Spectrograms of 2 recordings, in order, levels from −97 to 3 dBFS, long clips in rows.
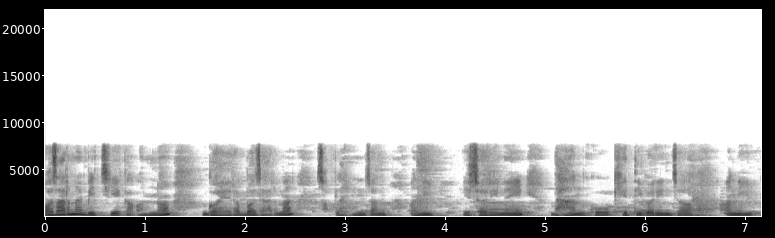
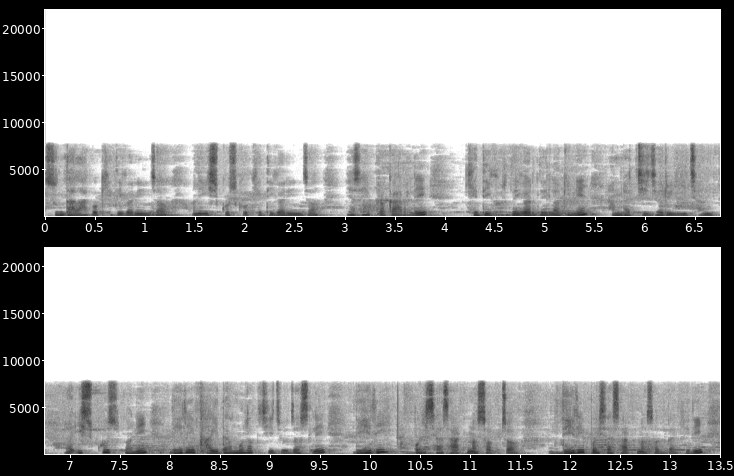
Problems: none marked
